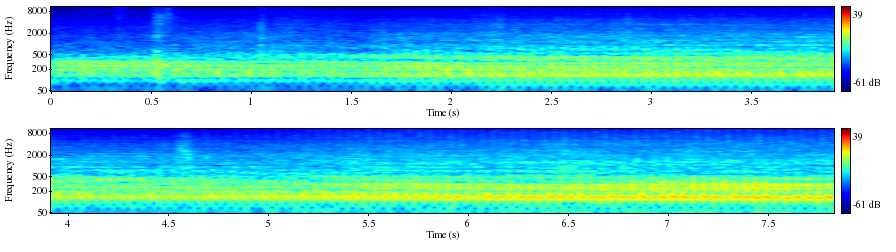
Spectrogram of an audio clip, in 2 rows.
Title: Strange engine sound Porsche 996 Carrera 2 -03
